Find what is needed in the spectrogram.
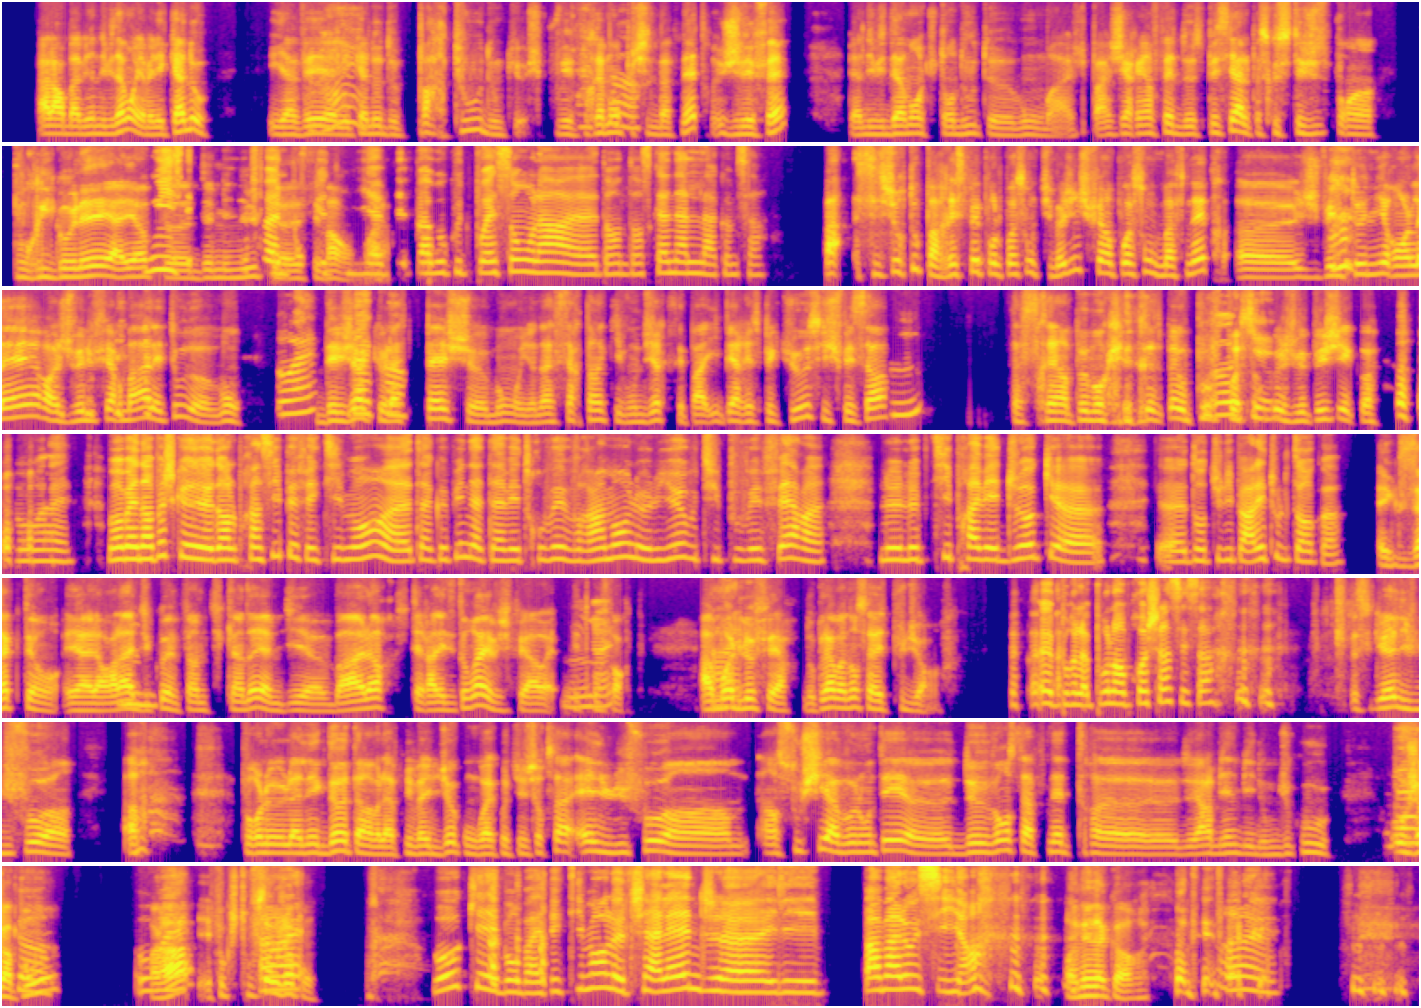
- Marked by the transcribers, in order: stressed: "canaux"; stressed: "partout"; unintelligible speech; other background noise; chuckle; laughing while speaking: "manquer de respect au pauvre poisson que je vais pêcher, quoi"; chuckle; stressed: "vraiment"; in English: "private joke"; chuckle; laughing while speaking: "un"; in English: "private joke"; chuckle; tapping; chuckle; laughing while speaking: "on est d'accord"; chuckle
- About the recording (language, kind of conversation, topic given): French, podcast, Raconte-nous une aventure qui t’a vraiment marqué(e) ?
